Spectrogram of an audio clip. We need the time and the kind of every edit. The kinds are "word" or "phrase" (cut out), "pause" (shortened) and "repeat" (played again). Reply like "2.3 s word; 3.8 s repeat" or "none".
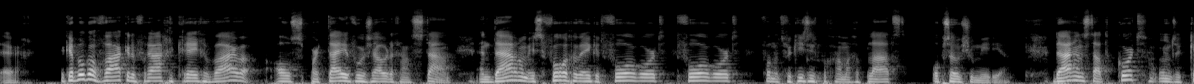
6.8 s repeat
